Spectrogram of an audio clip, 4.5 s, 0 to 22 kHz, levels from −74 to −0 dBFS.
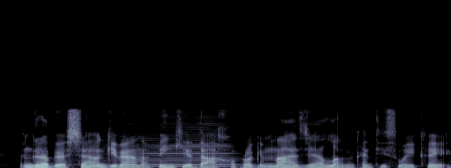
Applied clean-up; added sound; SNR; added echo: none; Bowed string instrument; 14 dB; none.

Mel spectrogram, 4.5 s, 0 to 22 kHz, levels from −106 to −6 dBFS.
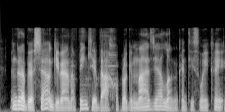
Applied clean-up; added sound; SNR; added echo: neural diffusion model UNIVERSE++.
